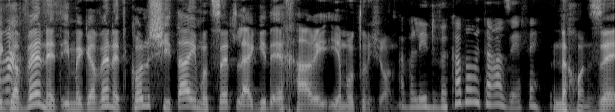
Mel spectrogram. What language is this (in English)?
Hebrew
